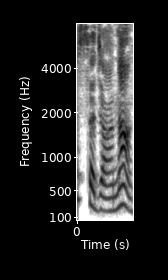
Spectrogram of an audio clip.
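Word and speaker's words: सज़ा: जैसे मैंने देखिए एक शब्द लिखा है सजा, अगर मैं हिंदी का ज बोलूंगी तो होगा सजा। सजा का मतलब होता है सजाना, किसी भी चीज को डेकोरेट करना। लेकिन अगर मैं ज के नीचे बिंदु लगा दूंगी, नुक्ता लगा दूंगी, तो वो ज ना रहकर बन जाएगा ज, सजा।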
